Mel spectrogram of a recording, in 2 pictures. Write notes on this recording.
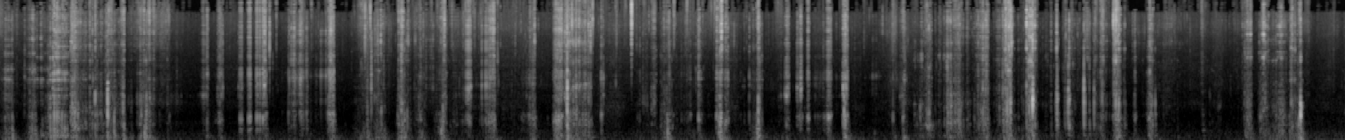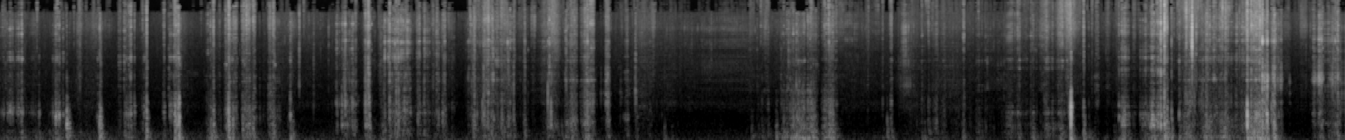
The Lozere mounts. This desertic area is made of granite stones. It's completely different from surroundings. Here, I'm playing with the stones, in aim to show what is different with it. Especially, it screechs.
